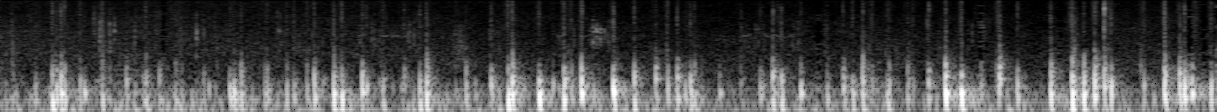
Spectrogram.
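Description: Horses' hooves pounding on the ground at a run: a fast, irregular patter of hoofbeats that grows louder in the second half.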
